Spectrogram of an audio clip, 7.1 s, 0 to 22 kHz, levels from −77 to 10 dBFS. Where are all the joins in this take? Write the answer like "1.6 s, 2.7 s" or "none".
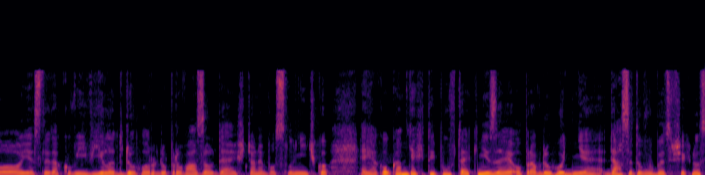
none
